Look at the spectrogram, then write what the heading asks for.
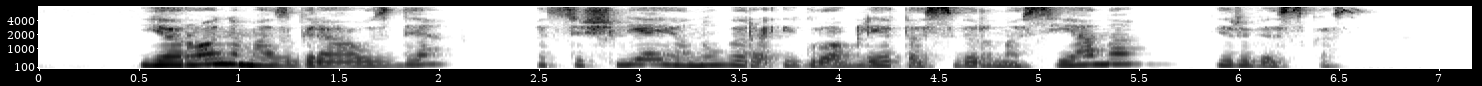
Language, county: Lithuanian, Panevėžys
